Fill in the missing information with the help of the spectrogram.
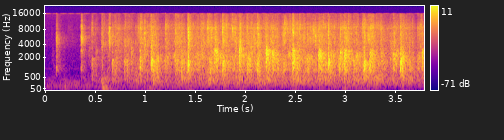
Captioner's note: applause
